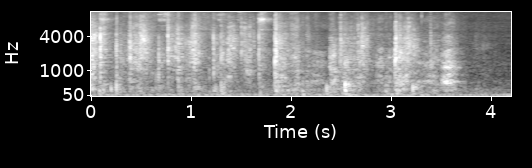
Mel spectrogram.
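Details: Awake Saint Bernard paddling its legs as if swimming out of water: quick, raspy, airy panting at roughly two breaths per second, with soft thumps, in a small room.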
